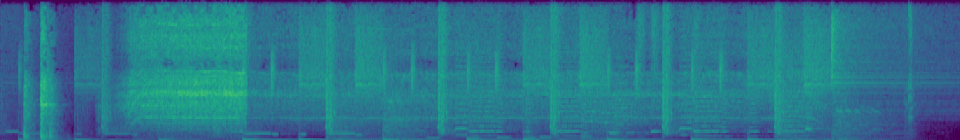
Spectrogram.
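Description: A power tool scuffs and cleans up an old metal part with faded lettering during a chain axe build, giving a loud rhythmic series of bursts that rise and cut off about once a second.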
